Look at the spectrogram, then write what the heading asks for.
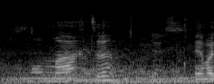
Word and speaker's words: Montmartre: I'm thinking of like Montmartre.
